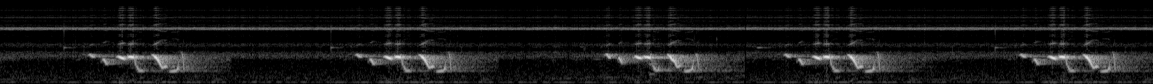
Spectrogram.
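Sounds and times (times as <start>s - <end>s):
oriole whistled song: 0.9s - 2.0s, 3.6s - 4.6s, 6.0s - 7.1s, 7.8s - 8.9s, 10.2s - 11.4s.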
